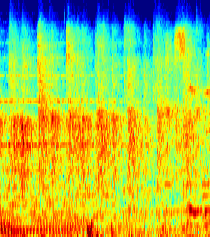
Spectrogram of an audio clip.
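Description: Instrumental accompaniment of a worship song dying away at its end, fading over the two seconds, with a few soft low knocks.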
